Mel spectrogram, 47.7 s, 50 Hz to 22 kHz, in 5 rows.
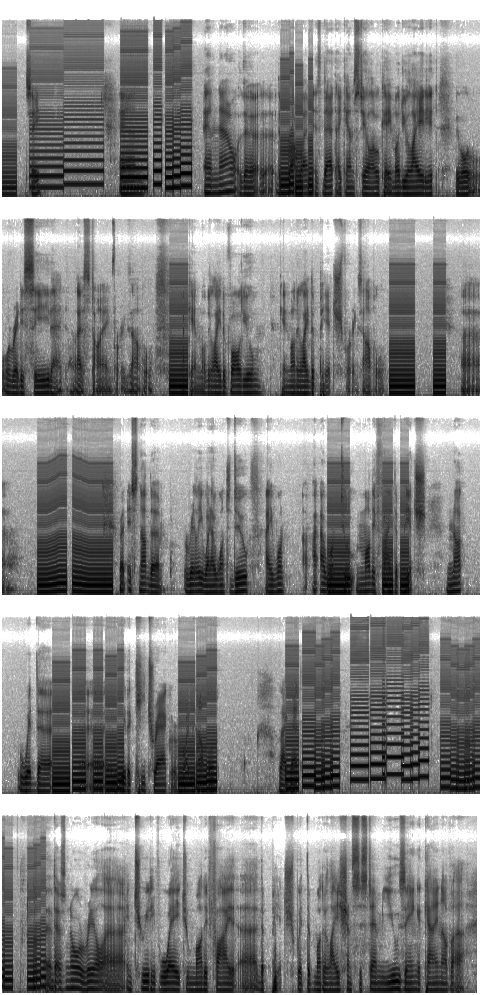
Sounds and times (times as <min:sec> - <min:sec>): Musical instrument: 0:00.0 - 0:03.8, 0:05.6 - 0:06.2, 0:19.8 - 0:21.3, 0:29.7 - 0:31.2, 0:32.2 - 0:33.0, 0:34.4 - 0:39.2
Inside, small room: 0:00.0 - 0:47.7
Speech: 0:00.5 - 0:00.8, 0:04.0 - 0:17.3, 0:18.7 - 0:19.5, 0:21.2 - 0:28.4, 0:29.0 - 0:29.7, 0:30.4 - 0:33.0, 0:34.2 - 0:34.7, 0:39.1 - 0:47.6.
